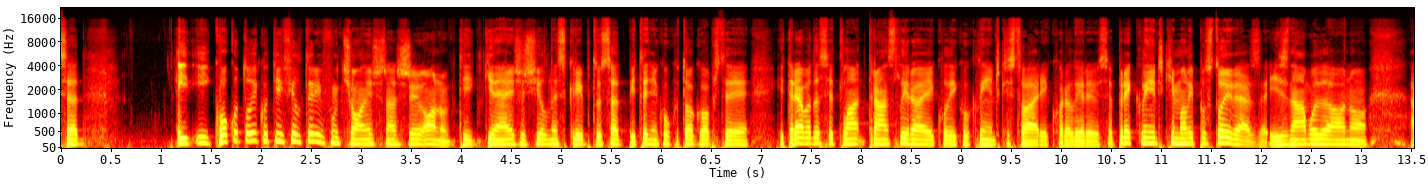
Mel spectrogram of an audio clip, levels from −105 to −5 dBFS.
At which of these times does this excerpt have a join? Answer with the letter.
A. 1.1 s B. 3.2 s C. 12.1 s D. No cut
B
